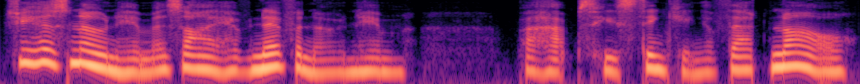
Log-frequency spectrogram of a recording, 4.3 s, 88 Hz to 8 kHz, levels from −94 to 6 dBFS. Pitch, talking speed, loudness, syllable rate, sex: 195 Hz, 225 wpm, -18 LUFS, 5.4 syllables/s, female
